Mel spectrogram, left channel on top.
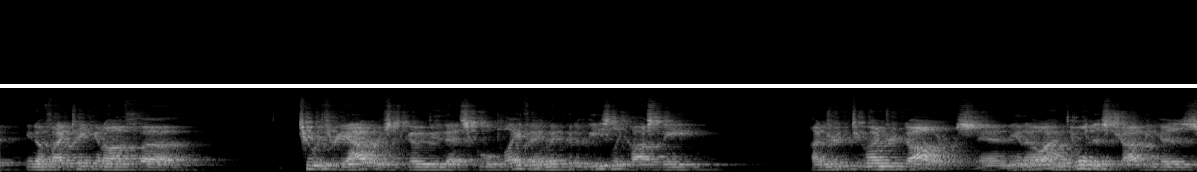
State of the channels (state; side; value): silent; left; 57 dB below the other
